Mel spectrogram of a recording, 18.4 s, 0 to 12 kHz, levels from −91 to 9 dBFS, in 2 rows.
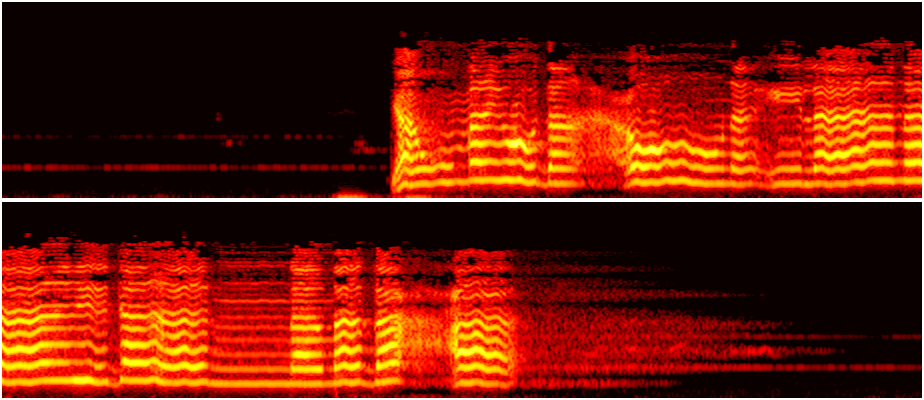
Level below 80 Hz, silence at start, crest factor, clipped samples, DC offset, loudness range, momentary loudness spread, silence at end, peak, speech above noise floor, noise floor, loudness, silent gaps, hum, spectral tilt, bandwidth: -72 dBFS; 3.35 s; 16 dB; under 0.1%; under 0.1%; 5 LU; 16 LU; 4.05 s; -2 dBFS; 60 dB; -76 dBFS; -16 LUFS; none; none; -5 dB/octave; 6.2 kHz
